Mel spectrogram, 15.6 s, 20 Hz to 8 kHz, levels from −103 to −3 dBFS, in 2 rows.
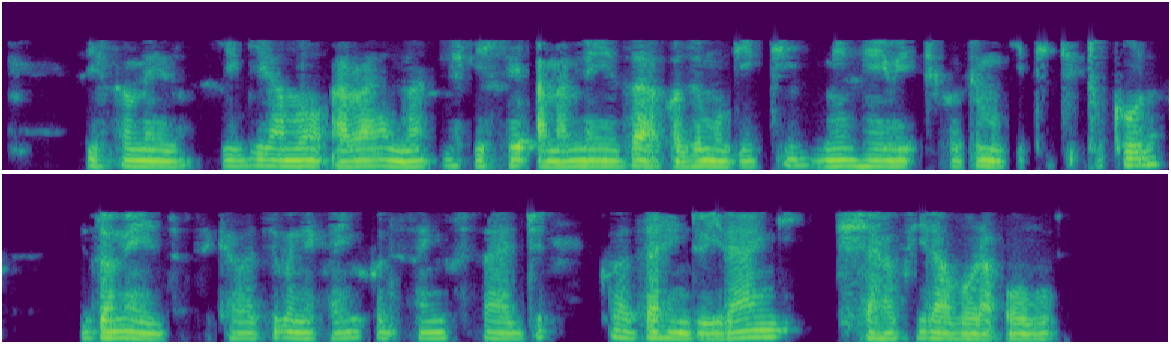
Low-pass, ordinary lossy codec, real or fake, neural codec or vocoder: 7.2 kHz; AAC, 16 kbps; fake; codec, 16 kHz in and 24 kHz out, 1 kbps, XY-Tokenizer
